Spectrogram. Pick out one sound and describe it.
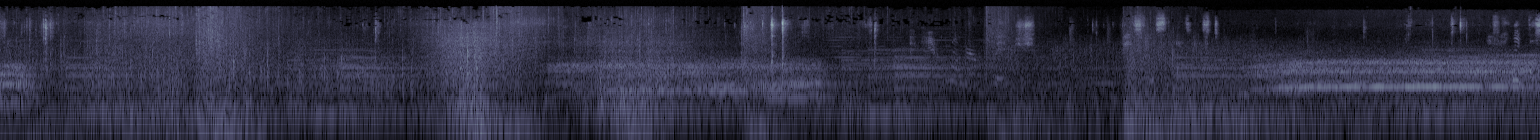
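A volcano rumbles deeply.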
